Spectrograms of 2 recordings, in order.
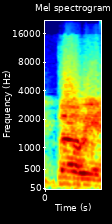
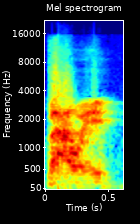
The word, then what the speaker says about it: Bowie: We say Bowie in this house, not Bowie. That's because one of those is right and one of them is wrong. Yes. It's supposed to rhyme with something.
